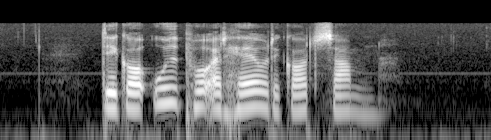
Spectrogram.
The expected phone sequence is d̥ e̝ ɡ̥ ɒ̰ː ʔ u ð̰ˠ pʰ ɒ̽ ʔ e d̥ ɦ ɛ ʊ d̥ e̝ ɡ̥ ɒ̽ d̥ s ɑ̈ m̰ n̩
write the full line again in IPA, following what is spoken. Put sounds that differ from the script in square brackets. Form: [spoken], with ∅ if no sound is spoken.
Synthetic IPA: d̥ e̝ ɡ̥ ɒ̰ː ʔ u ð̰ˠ pʰ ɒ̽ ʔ [æ] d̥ ɦ [ɛː] ʊ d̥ e̝ ɡ̥ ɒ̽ d̥ s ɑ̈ m̰ n̩

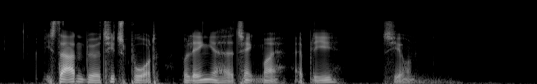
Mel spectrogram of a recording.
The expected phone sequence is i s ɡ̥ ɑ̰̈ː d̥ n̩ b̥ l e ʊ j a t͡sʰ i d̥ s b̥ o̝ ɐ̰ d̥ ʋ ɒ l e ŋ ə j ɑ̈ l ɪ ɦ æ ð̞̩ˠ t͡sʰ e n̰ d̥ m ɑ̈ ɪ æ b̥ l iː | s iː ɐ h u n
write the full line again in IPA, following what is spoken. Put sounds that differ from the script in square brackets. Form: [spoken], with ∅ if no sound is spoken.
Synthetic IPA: i s [d̥] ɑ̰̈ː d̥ n̩ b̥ l e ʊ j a t͡sʰ i d̥ s b̥ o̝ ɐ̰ d̥ ʋ ɒ l e ŋ ə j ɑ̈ [∅] ɪ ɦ æ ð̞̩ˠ t͡sʰ e [ŋ̰] d̥ m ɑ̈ ɪ æ b̥ l iː | s iː ɐ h u n

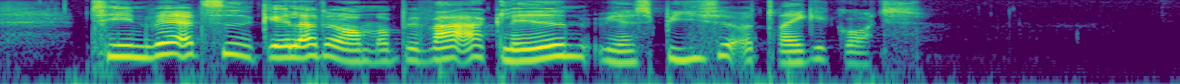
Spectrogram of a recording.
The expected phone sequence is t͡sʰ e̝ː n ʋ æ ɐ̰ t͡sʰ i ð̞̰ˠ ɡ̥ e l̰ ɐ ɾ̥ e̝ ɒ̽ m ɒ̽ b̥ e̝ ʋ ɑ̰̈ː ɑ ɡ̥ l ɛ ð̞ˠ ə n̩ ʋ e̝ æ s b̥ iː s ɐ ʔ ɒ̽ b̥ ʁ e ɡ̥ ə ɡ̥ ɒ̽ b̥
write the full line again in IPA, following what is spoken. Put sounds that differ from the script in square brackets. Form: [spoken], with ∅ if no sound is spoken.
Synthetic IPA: t͡sʰ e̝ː n ʋ æ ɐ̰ t͡sʰ i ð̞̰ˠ ɡ̥ e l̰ ɐ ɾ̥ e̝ ɒ̽ m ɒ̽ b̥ e̝ ʋ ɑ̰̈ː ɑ ɡ̥ l [ɛː] ð̞ˠ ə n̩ ʋ e̝ æ s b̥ iː s [ə] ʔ ɒ̽ [d̥] ʁ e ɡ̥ ə ɡ̥ ɒ̽ [d̥]

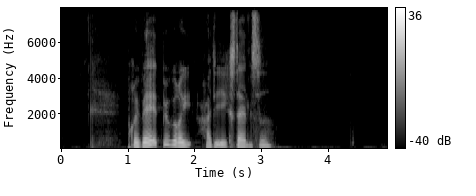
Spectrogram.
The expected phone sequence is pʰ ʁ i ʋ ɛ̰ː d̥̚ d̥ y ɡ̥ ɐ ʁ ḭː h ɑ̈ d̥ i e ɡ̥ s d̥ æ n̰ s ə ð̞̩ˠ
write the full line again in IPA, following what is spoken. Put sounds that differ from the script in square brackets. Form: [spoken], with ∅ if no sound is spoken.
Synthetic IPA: pʰ ʁ i ʋ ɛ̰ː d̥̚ [b̥] y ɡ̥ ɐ ʁ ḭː h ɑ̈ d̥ i e ɡ̥ s d̥ æ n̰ s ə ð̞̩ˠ

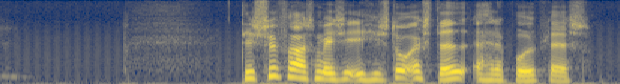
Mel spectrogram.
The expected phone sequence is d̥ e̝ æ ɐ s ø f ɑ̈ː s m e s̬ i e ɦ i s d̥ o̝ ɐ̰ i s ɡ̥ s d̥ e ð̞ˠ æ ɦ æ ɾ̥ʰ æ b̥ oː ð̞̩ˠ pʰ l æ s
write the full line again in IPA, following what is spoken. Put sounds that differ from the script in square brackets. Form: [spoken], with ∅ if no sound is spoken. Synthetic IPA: d̥ e̝ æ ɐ s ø f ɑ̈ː s m e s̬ i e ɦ i s d̥ o̝ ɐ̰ i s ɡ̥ s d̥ e ð̞ˠ æ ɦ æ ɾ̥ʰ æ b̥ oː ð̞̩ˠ pʰ l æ s

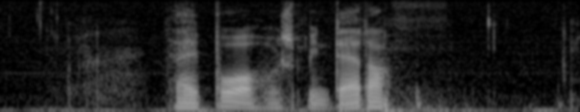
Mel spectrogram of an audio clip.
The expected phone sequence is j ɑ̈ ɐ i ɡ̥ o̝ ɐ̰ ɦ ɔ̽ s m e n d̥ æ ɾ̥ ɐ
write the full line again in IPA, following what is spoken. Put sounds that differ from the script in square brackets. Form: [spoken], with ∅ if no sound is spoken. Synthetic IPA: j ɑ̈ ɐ i [b̥] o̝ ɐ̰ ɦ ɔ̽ s m [i] n d̥ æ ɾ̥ ɐ

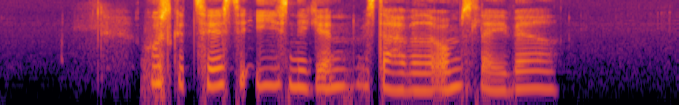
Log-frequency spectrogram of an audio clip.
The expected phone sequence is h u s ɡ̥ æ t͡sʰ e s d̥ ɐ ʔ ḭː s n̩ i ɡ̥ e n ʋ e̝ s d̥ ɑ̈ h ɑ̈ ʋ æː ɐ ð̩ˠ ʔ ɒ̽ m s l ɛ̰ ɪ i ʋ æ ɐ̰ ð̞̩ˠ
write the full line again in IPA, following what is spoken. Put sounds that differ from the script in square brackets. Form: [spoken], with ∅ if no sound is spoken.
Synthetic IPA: h u s ɡ̥ æ t͡sʰ e s d̥ [ə] ʔ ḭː s n̩ i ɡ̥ e n ʋ e̝ s d̥ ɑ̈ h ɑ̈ ʋ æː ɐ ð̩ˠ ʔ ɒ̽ m s l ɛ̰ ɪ i ʋ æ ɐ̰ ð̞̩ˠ

